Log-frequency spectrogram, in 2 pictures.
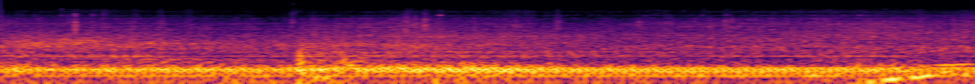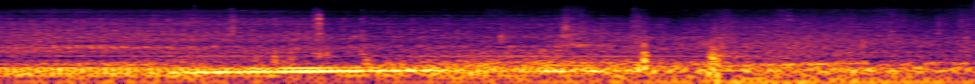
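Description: Truck engine idling steadily, a continuous low hum, with a few light clicks and knocks about twelve seconds in.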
